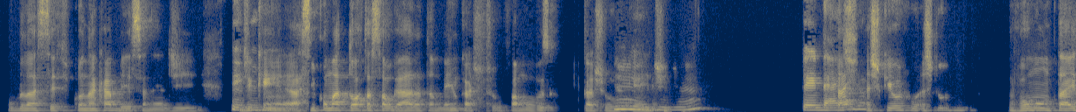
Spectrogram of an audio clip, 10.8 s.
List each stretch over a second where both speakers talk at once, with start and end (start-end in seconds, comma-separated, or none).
none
